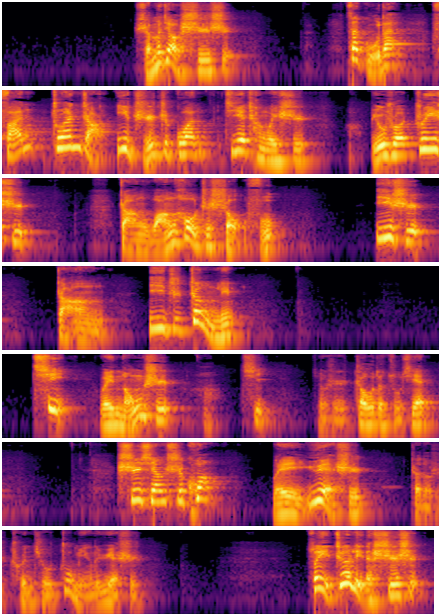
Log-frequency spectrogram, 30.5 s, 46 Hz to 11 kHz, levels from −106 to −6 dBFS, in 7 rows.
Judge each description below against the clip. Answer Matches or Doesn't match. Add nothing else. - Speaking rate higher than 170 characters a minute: Doesn't match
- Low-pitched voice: Doesn't match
